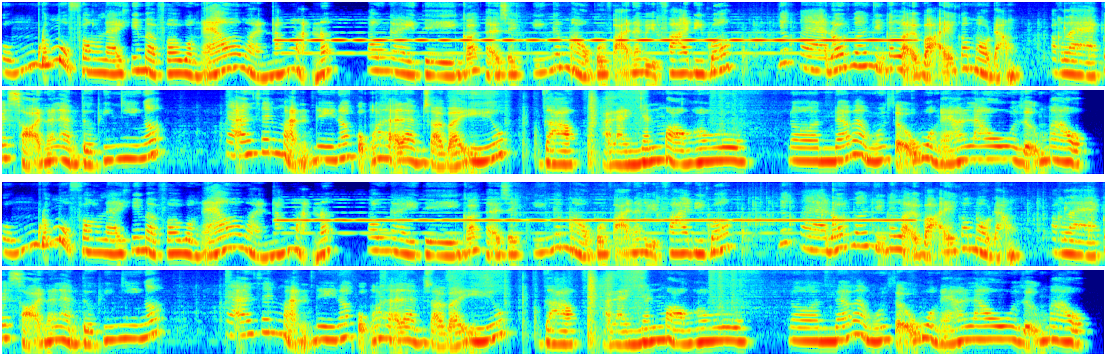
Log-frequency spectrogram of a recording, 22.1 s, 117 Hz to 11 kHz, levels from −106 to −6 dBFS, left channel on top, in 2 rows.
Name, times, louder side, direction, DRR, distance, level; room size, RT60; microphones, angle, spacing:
voice 1, 0.0-3.3 3.7-7.3 7.8-10.2 10.5-12.6 13.3-16.1 16.4-16.8 17.0-18.5 18.9-21.8, left 1 dB, 80° left, 1.5 m, -28 dB
Wind instrument woodwind instrument, 2.7-9.2, left 6 dB, 20° left, 0.9 m, -28 dB
sound 1, 5.1-21.1, right 2 dB, 50° right, 2.3 m, -50 dB
4.6 x 4.2 x 2.2 m
head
